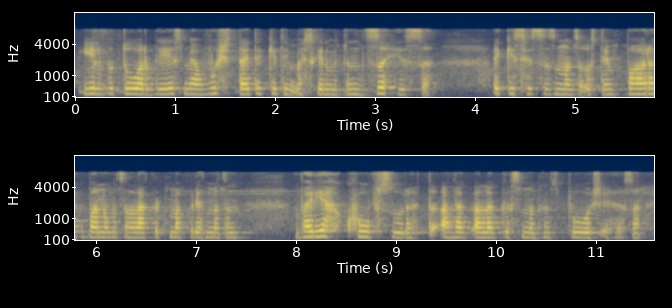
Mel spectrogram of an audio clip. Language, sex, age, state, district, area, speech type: Kashmiri, female, 18-30, Jammu and Kashmir, Bandipora, rural, spontaneous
